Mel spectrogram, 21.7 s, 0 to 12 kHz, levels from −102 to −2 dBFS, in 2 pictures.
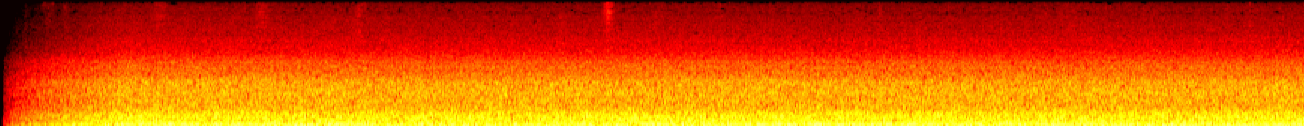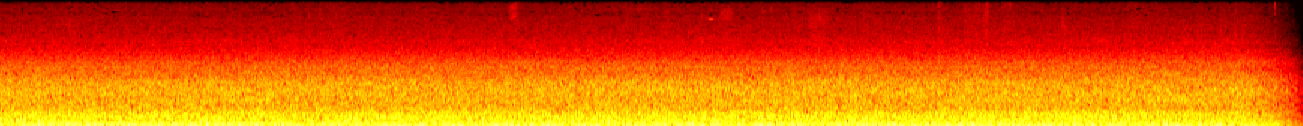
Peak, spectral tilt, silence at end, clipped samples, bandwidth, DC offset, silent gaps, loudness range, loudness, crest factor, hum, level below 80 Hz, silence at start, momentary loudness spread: -6 dBFS; -9.5 dB/octave; 0.05 s; under 0.1%; 7 kHz; under 0.1%; none; 1 LU; -22 LUFS; 14 dB; none; -24 dBFS; 0.1 s; 2 LU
